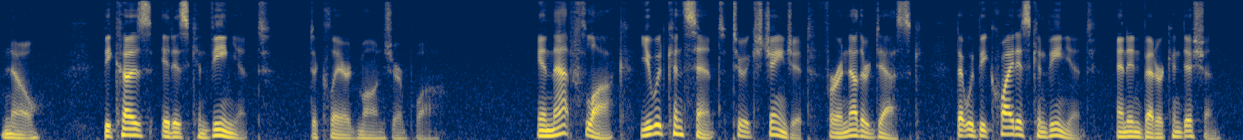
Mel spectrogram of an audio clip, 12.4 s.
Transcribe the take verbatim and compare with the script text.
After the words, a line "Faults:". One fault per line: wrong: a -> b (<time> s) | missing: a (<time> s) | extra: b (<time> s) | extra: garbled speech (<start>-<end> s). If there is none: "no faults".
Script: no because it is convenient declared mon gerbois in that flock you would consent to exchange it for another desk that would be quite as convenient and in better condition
no because it is convenient declared mon gerbois in that flock you would consent to exchange it for another desk that would be quite as convenient and in better condition
Faults:
no faults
